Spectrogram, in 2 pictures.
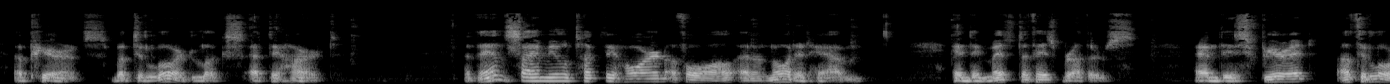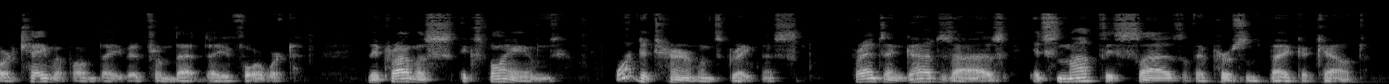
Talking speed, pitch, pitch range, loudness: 125 wpm, 115 Hz, 95-140 Hz, -25 LUFS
